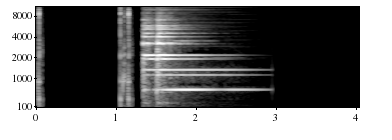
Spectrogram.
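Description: Subscribe-button animation sound effect: a mouse click, a quick double click about a second in, then a bright notification-bell ding that rings and fades away over about a second and a half.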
